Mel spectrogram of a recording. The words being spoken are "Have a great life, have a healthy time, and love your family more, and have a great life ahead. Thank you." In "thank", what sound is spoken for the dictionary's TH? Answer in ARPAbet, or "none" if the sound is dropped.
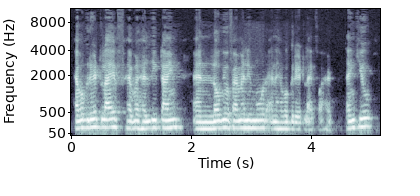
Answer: T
